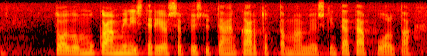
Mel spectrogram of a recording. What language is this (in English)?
Finnish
